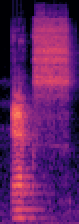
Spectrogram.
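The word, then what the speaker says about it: X Æ: I did see that bit of news, but XAE, even though I think the AE is pronounced Ash, A -12.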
